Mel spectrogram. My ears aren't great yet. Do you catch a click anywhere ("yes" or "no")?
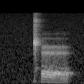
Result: yes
